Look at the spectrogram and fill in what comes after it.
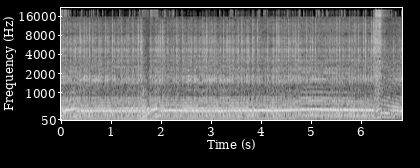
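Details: Second-hand 1/5 RC Baja two-stroke after carb and gasket swap, spark good, earlier flooding: high buzzing steady pitch that sags and recovers twice in seven seconds; uneven running, won't tune, cause not pinned down.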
